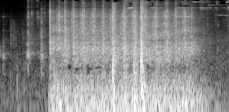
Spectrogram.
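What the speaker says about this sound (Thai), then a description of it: "โอ้โหพี่อุ้ยยิงไม่แบ่งกันเลยดิ" Rapid automatic gunfire in the PUBG battle royale game, a dense burst of shots starting abruptly after a brief quiet moment and rattling continuously for about two seconds, loud and close with no talk.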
